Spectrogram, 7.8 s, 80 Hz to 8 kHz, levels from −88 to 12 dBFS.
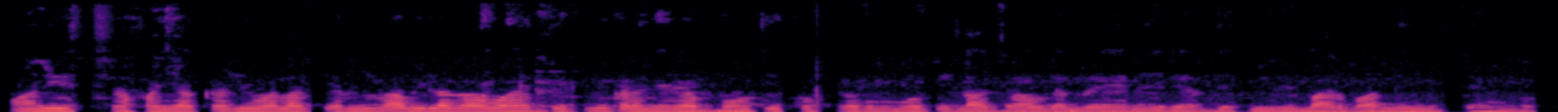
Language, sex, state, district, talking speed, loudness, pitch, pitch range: Hindi, male, Bihar, Saharsa, 140 wpm, -28 LUFS, 170 Hz, 150-180 Hz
